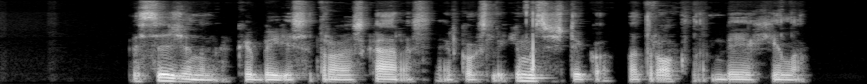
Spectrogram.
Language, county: Lithuanian, Vilnius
